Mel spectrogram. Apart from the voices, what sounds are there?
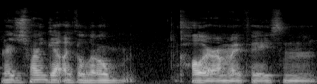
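No everyday noises stand out.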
